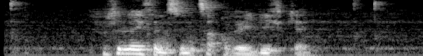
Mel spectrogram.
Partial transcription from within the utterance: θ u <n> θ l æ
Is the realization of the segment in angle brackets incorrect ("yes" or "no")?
yes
